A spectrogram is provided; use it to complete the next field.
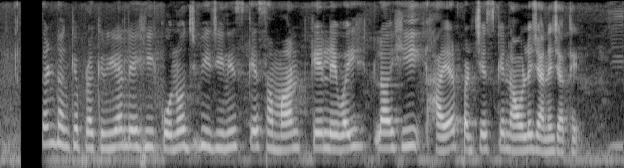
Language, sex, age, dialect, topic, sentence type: Chhattisgarhi, female, 18-24, Eastern, banking, statement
